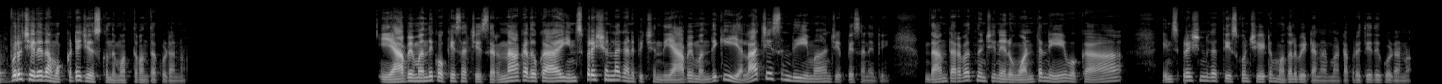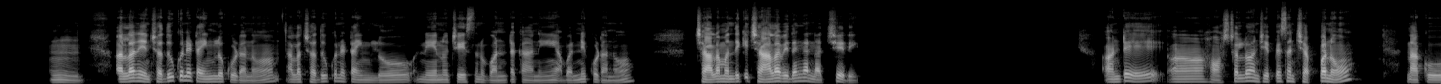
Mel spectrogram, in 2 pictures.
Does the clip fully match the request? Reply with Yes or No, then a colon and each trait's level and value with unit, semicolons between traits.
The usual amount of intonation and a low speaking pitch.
No: wide, 7.3 semitones; low, 130 Hz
